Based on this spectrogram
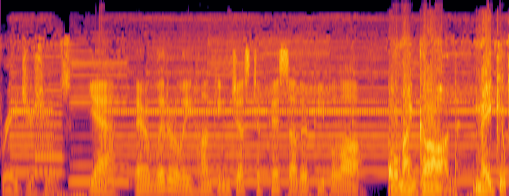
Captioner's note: car horns honking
